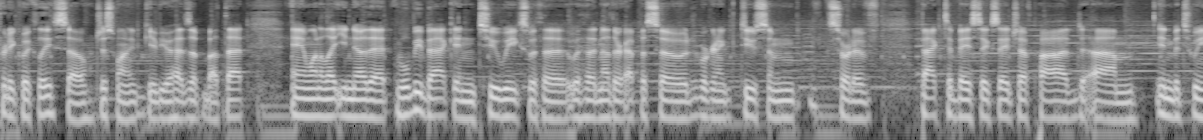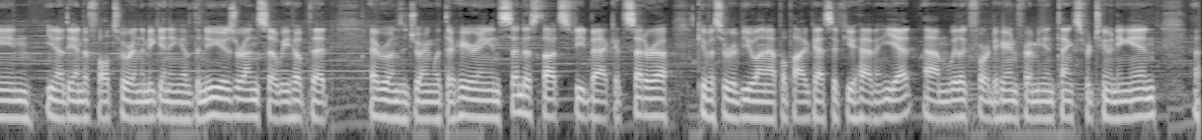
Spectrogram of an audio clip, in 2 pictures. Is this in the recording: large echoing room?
no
